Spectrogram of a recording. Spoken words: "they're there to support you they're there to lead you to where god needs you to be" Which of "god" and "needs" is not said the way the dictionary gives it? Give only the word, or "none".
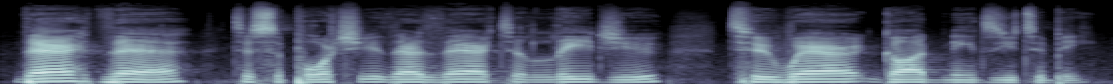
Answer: none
